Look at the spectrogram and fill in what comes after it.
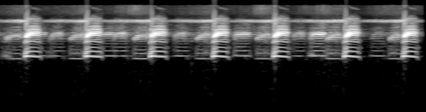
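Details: A green tree frog (Hyla cinerea) gives a nasal, bell-like quonk, repeated steadily a bit faster than once a second.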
